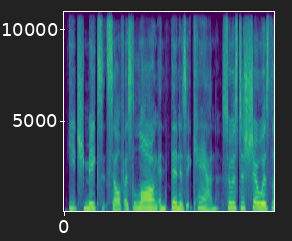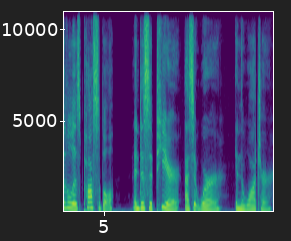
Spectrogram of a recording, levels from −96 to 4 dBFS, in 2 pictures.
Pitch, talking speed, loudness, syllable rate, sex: 245 Hz, 185 wpm, -18 LUFS, 4.7 syllables/s, female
